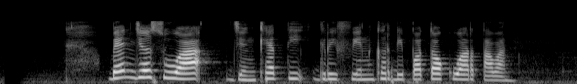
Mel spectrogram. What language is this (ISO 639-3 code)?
sun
